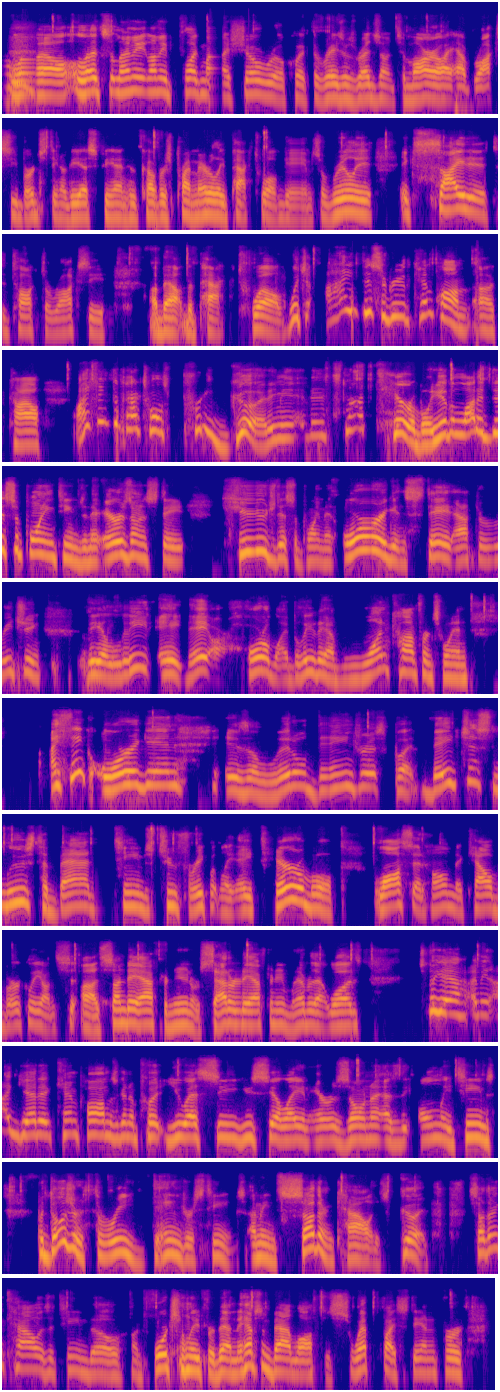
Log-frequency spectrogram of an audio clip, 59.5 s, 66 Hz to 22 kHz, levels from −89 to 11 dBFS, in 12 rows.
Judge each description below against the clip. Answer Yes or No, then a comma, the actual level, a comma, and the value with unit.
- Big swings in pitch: Yes, wide, 5.9 semitones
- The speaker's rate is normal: Yes, average, 170 wpm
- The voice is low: No, medium, 180 Hz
